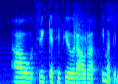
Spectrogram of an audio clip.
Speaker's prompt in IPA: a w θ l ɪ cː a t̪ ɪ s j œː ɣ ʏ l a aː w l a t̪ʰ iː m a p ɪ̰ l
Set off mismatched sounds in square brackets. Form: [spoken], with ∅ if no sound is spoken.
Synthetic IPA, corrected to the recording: a w θ [ɾ] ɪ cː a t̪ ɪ [f] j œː ɣ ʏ [ɾ] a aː w [ɾ] a t̪ʰ iː m a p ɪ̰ l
